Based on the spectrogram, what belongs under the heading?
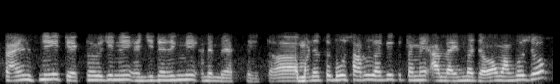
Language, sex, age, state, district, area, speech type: Gujarati, male, 18-30, Gujarat, Ahmedabad, urban, conversation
